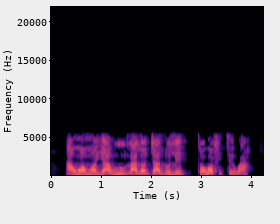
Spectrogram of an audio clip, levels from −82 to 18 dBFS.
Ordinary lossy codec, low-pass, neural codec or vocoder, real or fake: none; 5.4 kHz; none; real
